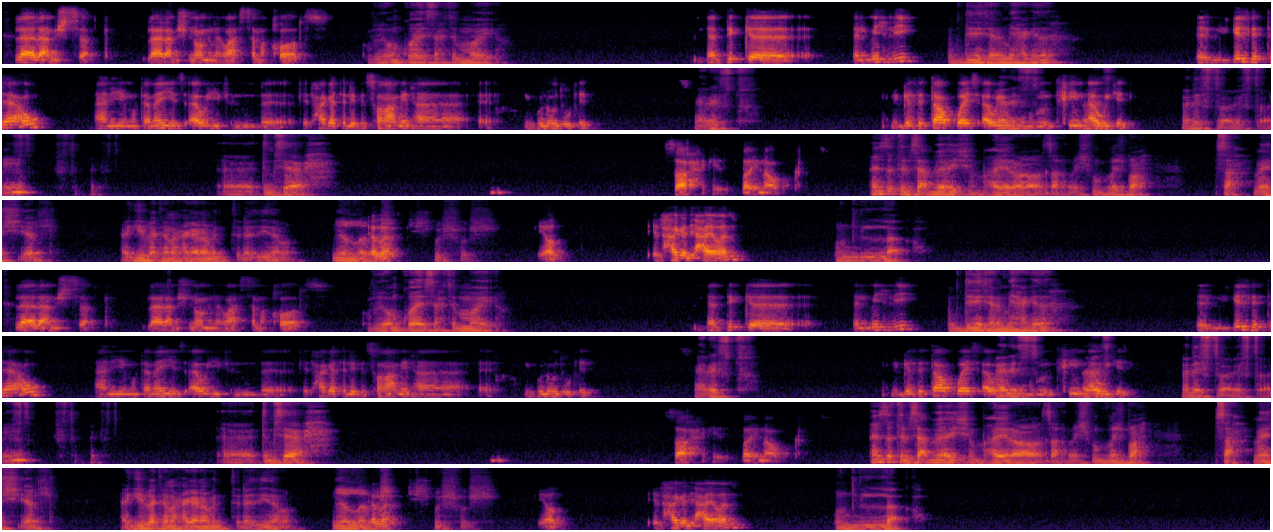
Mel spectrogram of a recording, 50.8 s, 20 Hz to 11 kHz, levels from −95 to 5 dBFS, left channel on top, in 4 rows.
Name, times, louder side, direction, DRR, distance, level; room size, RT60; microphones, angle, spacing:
voice 1, 0.1-0.9 1.5-3.2 7.0-8.1 8.5-9.1 11.9-13.1 13.6-17.6 17.9-18.6 21.6-23.9 25.4-25.7 30.3-30.4 32.1-33.2 40.0-40.2 41.7-42.0 43.4-43.7 44.6-45.5, left 4 dB, 65° left, 0.6 m, -29 dB
voice 2, 3.7-5.0 9.5-10.6 19.6-20.2 22.6-22.9 23.5-23.7 24.5-25.5 27.6-28.7 34.1-36.8 37.5-38.6 39.3-41.0 41.4-41.9 42.4-43.0 46.4-47.3, right 2 dB, 70° right, 1.8 m, -33 dB
7.2 x 6.8 x 3.0 m
head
